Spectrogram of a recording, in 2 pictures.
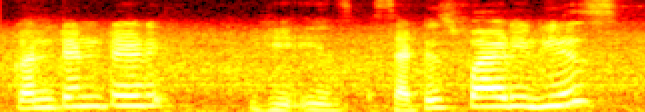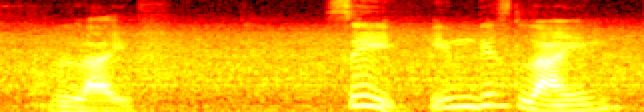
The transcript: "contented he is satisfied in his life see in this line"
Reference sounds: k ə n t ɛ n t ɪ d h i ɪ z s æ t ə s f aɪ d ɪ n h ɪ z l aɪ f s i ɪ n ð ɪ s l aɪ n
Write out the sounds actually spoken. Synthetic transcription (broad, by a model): k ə n t ɛ n t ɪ d h i ɪ z s æ t ə s f aɪ d ɪ n h ɪ z l aɪ f s i ɪ n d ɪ s l aɪ n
